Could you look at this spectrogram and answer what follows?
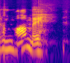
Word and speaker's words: edamame: Edamame. Edamame. Kind of rhymes. Sounds like gourami. Kind of rhymes with gourami.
